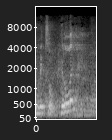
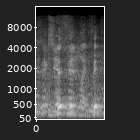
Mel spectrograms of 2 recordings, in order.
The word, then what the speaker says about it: Mxyzptlk: Mxyzptlk. Did I pronounce that right? Mxyzptlk.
